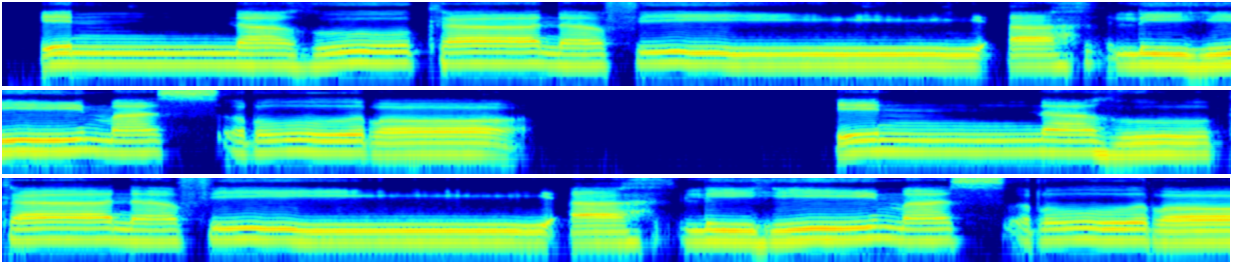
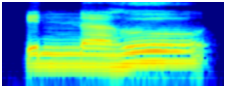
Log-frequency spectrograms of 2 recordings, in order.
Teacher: Nun yang bertasydid, maka tunaikan gunnahnya, tunaikan taronumnya, sempurnakan ya. Ditahan 3 harokat ya. Jadi jangan terburu-buru ketika membaca gunnah. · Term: gunnah musyaddadah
